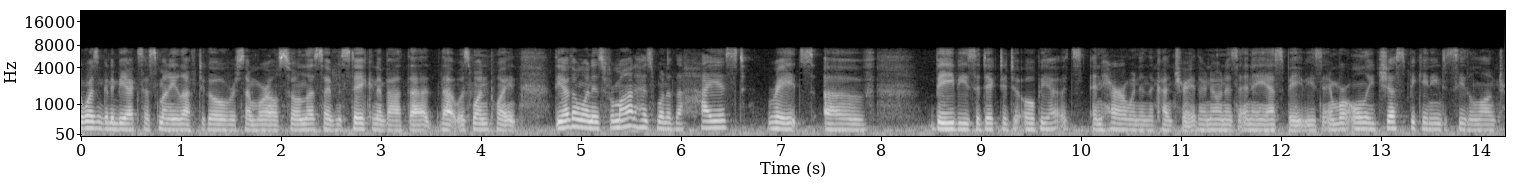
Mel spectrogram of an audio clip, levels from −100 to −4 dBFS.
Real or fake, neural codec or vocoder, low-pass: real; none; 7.2 kHz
